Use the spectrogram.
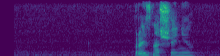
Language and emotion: Russian, neutral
